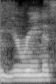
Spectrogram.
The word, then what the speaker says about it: Uranus: Now, Uranus, the sign of Uranus or Uranus, how you want to pronounce it, is in is in the sign of Taurus.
